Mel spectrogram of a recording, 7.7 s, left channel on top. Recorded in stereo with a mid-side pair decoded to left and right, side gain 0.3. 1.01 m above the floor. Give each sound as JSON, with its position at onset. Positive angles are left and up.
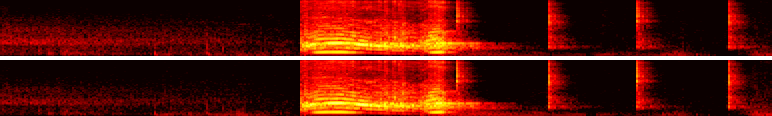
{"t": 3.0, "sound": "a blender", "azimuth_deg": -15, "distance_m": 1.2}
{"t": 4.5, "sound": "ticking", "azimuth_deg": -55, "distance_m": 0.9}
